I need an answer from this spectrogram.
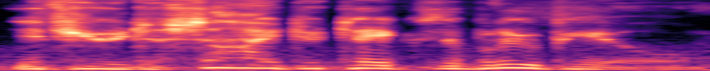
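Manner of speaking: a hint of a low Matrix narrator; Kmart announcer voice. Streamer finishing the blue pill line in a mild deep voice. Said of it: "I always wanted to do the Kmart voice".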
